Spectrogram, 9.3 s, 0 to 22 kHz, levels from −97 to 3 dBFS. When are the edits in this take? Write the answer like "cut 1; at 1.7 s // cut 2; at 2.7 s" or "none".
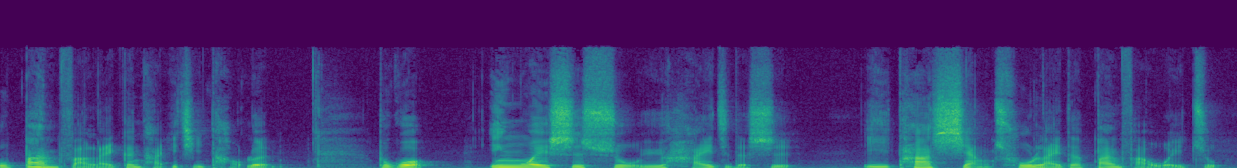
none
